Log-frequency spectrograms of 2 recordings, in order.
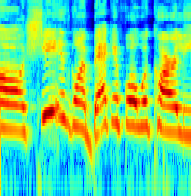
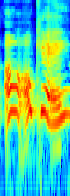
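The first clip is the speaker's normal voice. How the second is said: mock unimpressed; 7 semitones higher than usual. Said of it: "She's like".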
